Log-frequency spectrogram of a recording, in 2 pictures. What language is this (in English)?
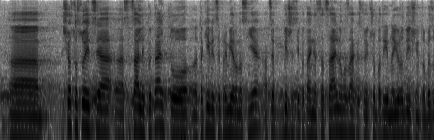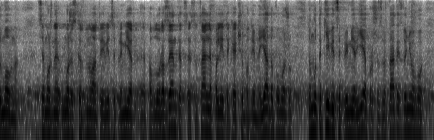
Ukrainian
